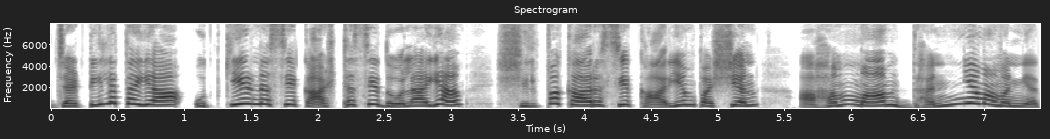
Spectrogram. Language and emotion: Sanskrit, happy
